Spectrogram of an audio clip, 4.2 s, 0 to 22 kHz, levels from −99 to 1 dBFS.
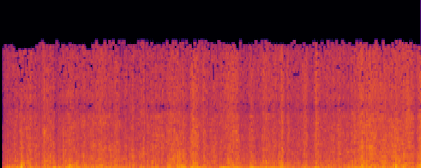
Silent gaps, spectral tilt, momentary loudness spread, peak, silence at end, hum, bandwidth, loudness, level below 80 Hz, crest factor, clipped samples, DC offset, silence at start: none; -3 dB/octave; 4 LU; -6 dBFS; 0 s; none; 17 kHz; -25 LUFS; -32 dBFS; 18 dB; under 0.1%; under 0.1%; 0.05 s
